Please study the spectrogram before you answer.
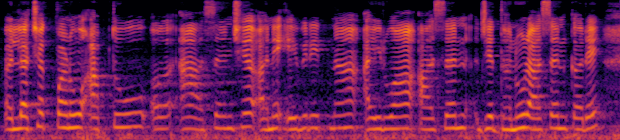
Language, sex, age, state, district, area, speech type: Gujarati, female, 30-45, Gujarat, Surat, urban, spontaneous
